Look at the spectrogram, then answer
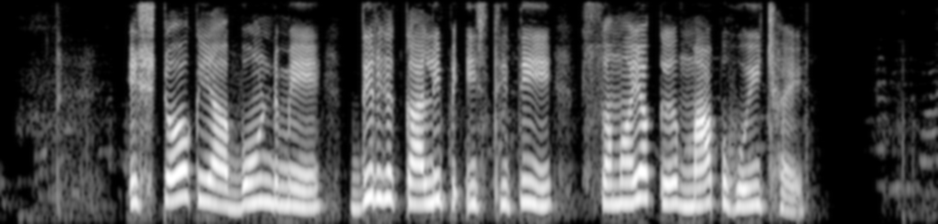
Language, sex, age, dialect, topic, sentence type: Maithili, female, 25-30, Eastern / Thethi, banking, statement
